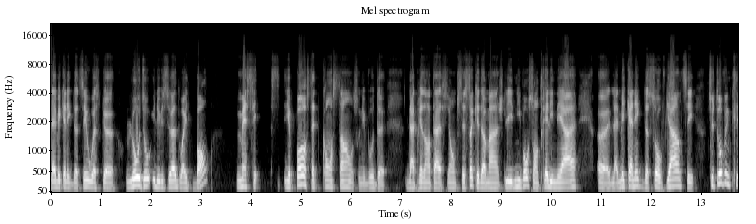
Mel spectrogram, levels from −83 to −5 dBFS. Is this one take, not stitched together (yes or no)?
yes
